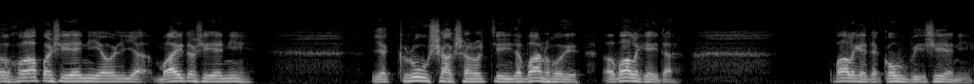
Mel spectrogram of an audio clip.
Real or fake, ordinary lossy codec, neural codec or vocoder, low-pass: fake; none; vocoder, 44.1 kHz, 128 mel bands, Pupu-Vocoder; 14.4 kHz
